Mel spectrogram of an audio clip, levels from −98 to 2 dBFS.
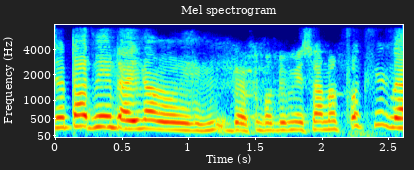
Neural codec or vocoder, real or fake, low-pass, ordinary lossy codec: codec, 16 kHz, 1 kbps, X-Codec, HuBERT features, trained on general audio; fake; 7.2 kHz; AAC, 48 kbps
